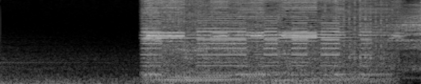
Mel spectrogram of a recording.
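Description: Dramatic soundtrack sting. A low rumble carries over and fades, and then about a second and a half in a loud sustained chord starts suddenly. The chord holds steady and stops just as the picture cuts.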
